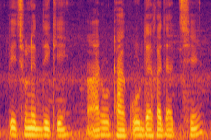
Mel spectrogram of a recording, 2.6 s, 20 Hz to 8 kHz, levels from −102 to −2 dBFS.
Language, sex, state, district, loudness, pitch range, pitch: Bengali, male, West Bengal, Cooch Behar, -16 LUFS, 125-140 Hz, 135 Hz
